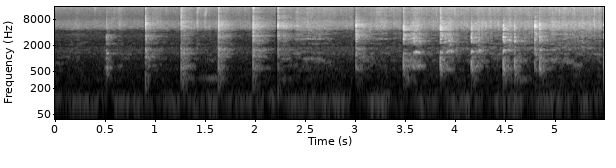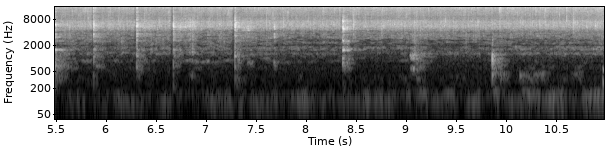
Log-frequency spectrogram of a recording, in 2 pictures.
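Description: Okra fried until dry is stirred through a spice paste in a hot pan, a Memoni-style bhindi salan: sharp spoon scrapes and clacks land at an irregular pace over a steady close sizzle, with no voices.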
